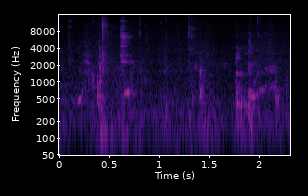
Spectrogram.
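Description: Scattered light clicks and rustles of handling close to the microphone, a few irregular ticks with the room quiet between them.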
